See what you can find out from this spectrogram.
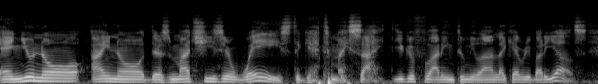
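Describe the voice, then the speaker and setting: A man's medium-pitched voice with a dark, mellow tone, in an Italian accent, with ordinary pitch variation, a moderate pace and a quiet background. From Italy. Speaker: podcast host and water skier. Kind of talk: podcast intro monologue; interview. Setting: at a lakeside tournament.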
